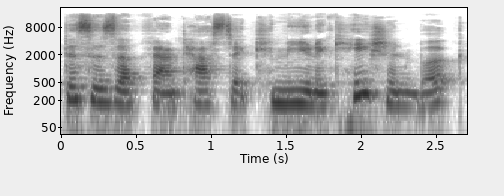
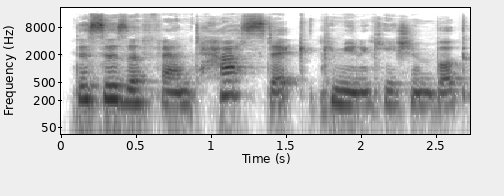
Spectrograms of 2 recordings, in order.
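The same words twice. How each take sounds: First: The stress falls on the word communication. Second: The stress falls on the word fantastic. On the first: The type of book is highlighted. "I'm emphasizing the type of book it is" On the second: The quality of the book is highlighted. "I'm emphasizing the adjective, the descriptor"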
